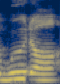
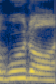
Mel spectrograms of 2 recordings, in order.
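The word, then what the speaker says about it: Whoodle: yes you can also follow follow Boomer the Woodle on Instagram so he keeps quite busy so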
